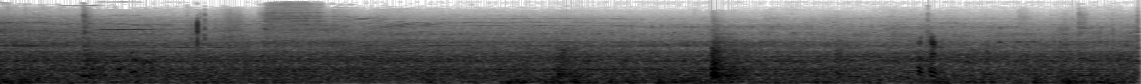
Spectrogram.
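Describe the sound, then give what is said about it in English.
Buses and trucks rumble past in heavy street traffic, a dense continuous engine roar broken by a few sharp hisses of air brakes, with faint voices somewhere in the background. “Look at all the buses go past.”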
